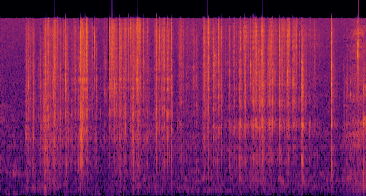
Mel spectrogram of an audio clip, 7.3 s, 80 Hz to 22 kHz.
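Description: Plastic and cardboard packaging being crinkled and torn as a Playmobil 71088 Christmas bakery advent calendar toy box is opened, a close, busy run of crackling rustles with no talk.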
